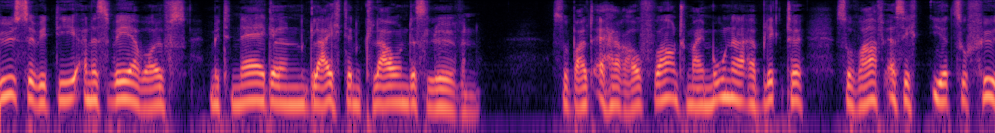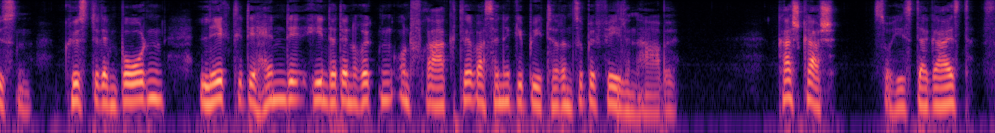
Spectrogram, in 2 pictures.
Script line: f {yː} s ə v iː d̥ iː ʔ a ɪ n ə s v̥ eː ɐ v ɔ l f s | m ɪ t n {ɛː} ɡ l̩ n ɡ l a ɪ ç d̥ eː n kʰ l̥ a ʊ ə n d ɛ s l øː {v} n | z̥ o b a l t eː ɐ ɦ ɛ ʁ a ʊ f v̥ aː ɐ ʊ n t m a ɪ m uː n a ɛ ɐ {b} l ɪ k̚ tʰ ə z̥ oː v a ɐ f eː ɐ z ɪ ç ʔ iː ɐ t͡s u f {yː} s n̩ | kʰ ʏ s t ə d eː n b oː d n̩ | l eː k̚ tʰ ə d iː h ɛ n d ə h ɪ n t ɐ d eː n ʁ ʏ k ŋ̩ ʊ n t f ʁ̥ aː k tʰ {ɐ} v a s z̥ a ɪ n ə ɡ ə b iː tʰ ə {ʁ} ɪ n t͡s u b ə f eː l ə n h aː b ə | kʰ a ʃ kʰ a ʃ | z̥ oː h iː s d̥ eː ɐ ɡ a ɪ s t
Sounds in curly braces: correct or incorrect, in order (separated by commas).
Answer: correct, correct, correct, correct, correct, incorrect, correct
